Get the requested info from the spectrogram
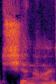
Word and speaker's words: Qianhai: Euh, euh, ils, ont, ils ont fait un quartier de Shenzhen qui s'appelle Euh, Tianhai ça s'écrit Q-I-A-N H-A-I, dans le même mot.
